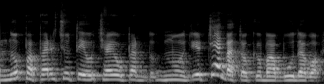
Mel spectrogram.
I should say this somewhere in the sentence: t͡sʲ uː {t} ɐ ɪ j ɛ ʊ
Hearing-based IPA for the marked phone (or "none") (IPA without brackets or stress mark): t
